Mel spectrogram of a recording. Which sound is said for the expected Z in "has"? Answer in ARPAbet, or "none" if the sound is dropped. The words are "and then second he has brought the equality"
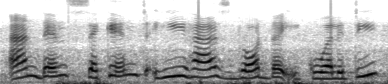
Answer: Z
